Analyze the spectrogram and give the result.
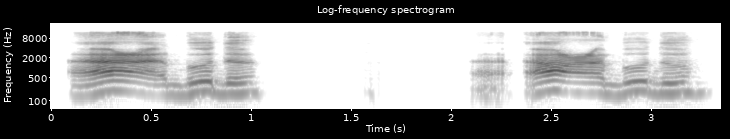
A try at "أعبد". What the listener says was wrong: হ্যাঁ হামজাটা সুন্দর হয়েছে আইনটাকে একটু ধরে রাখতে হবে আ'বুদ আ'বুদ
